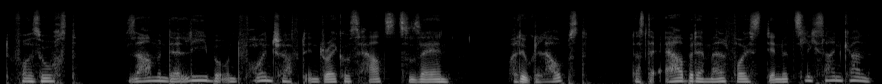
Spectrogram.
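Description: A man voicing an eccentric, kindly old wizard headmaster, speaking softly and unhurriedly. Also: medium pitch, slightly rough, no echo, studio quality, pitched above the performer's own voice. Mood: gentle. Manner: soft, unhurried and gently whimsical. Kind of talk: audiobook character voice.

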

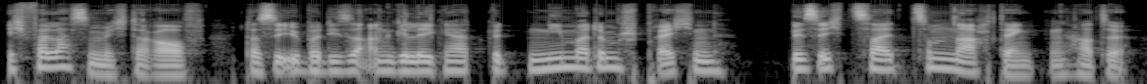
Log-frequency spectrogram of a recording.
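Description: A man's voice: medium pitch, lively intonation, brisk, darkish tone, dry recording, studio quality, pitched above the performer's own voice, lightly acted. A man voicing a strict elderly female professor in a harsh, clipped whisper, reading an audiobook. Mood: tired.

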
